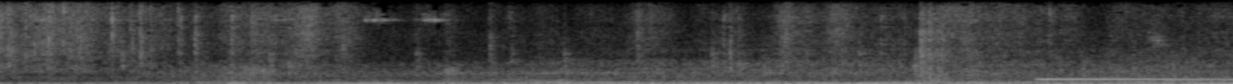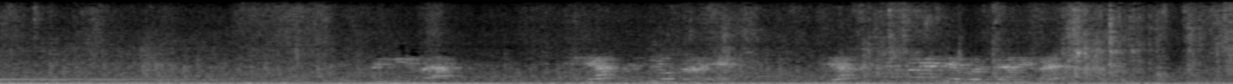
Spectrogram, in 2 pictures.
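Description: City bus engine heard from inside the cabin, a low rumble under load. Its pitch climbs and drops back several times as the automatic gearbox shifts up.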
